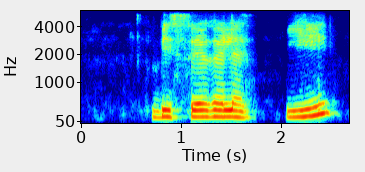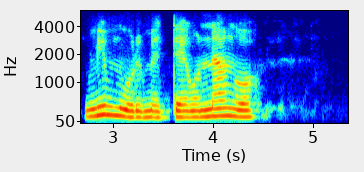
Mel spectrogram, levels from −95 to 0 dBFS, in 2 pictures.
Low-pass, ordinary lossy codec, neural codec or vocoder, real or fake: 5.4 kHz; Opus, 32 kbps; codec, 16 kHz, 4.8 kbps, FACodec; fake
